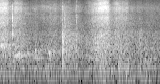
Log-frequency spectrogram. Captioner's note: sleeping bag putting in noises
